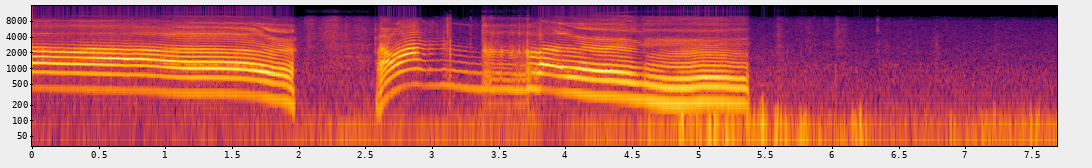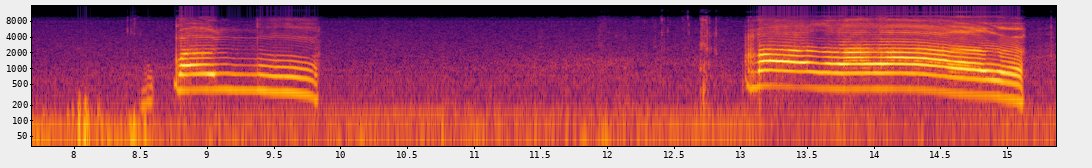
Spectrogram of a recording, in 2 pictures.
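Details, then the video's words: Domestic cat giving strange, drawn-out meows: several long harmonic cries that fall in pitch at their ends, some broken and wavering, separated by quiet gaps with faint low hum in the background. "Cats make strange sounds"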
